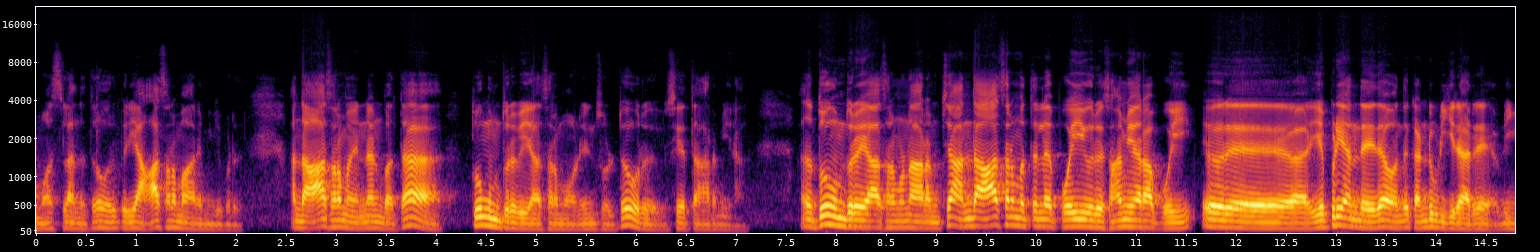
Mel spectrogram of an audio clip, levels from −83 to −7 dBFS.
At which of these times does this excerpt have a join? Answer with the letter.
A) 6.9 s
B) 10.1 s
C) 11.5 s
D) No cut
C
